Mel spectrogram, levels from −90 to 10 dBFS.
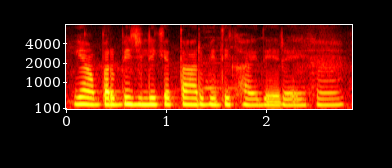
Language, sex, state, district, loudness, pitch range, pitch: Hindi, female, Uttar Pradesh, Saharanpur, -16 LUFS, 215-230 Hz, 225 Hz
